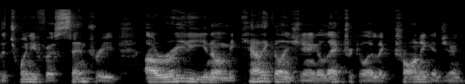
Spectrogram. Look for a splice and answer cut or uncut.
uncut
